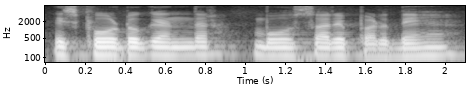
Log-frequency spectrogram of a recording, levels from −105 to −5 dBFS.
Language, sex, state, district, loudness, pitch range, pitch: Hindi, male, Uttar Pradesh, Shamli, -17 LUFS, 115-125 Hz, 120 Hz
